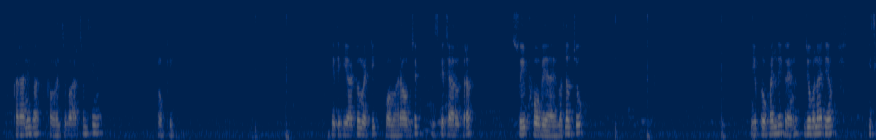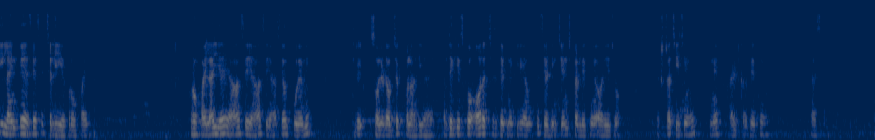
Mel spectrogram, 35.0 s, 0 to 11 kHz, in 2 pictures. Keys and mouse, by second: 3.3 ctrl+middle click, 4.8 shift+middle click, 5.5 ctrl+middle click, 6.3 middle click, 12.1 shift+middle click, 12.7 ctrl+middle click, 14.2 shift+middle click, 18.4 shift+middle click, 19.8 ctrl+middle click.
